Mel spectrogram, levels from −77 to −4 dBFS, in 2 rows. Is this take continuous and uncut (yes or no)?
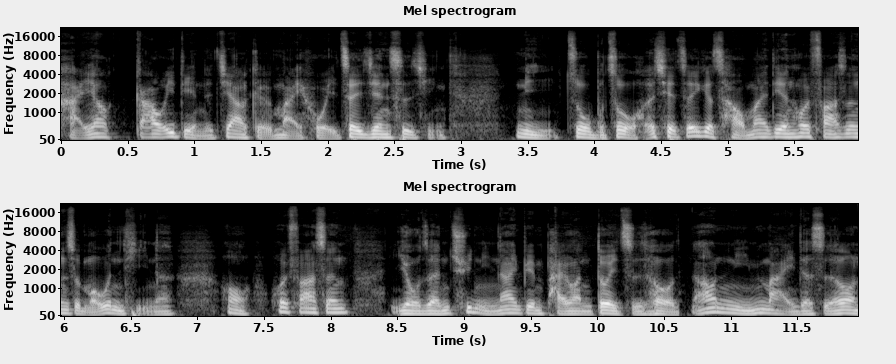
no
